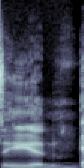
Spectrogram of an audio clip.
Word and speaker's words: Ion: Yeah, it's Ion. Like, how you would spell the word Ion. – But it is pronounced Ian.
